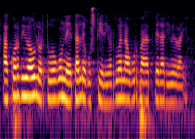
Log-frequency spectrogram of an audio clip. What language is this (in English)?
Basque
